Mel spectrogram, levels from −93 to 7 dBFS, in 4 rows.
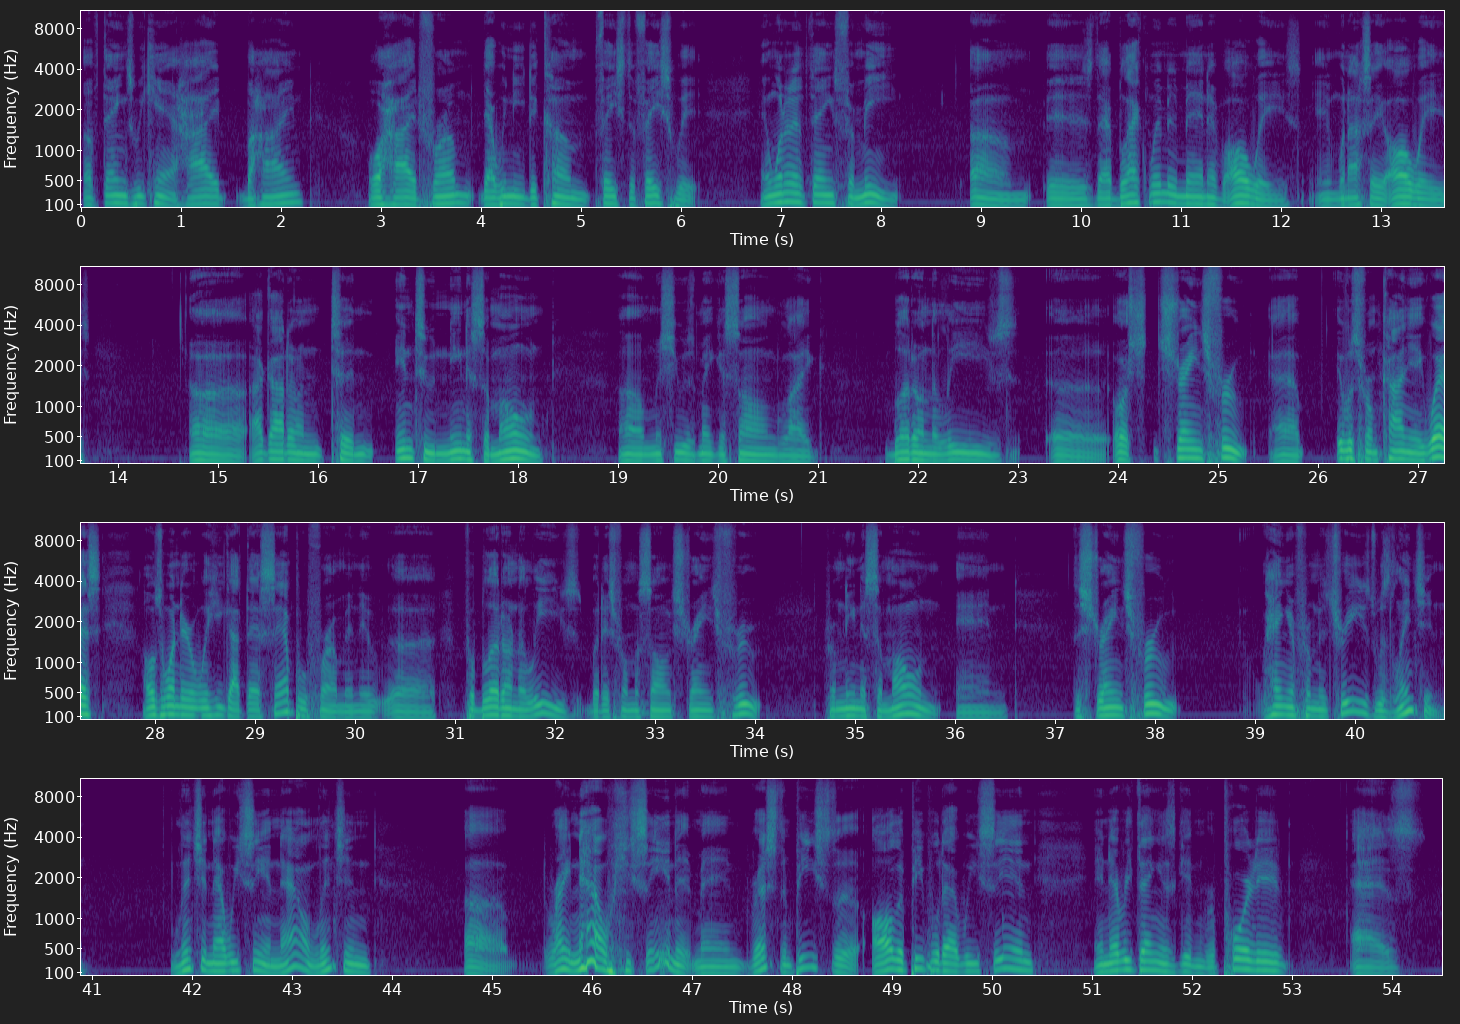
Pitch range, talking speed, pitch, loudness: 95-130 Hz, 150 wpm, 110 Hz, -34 LUFS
